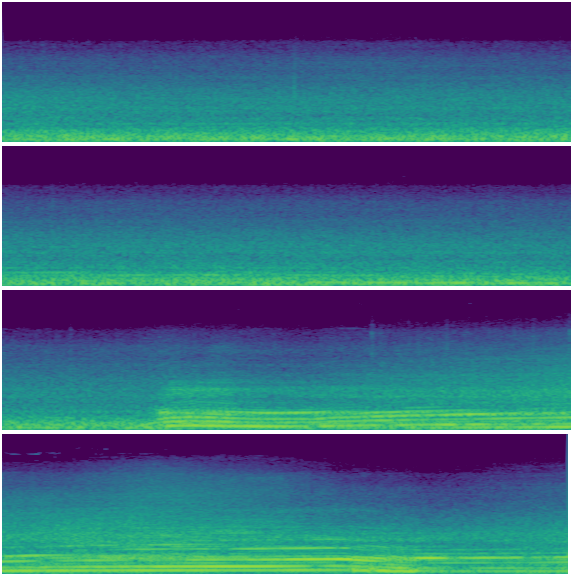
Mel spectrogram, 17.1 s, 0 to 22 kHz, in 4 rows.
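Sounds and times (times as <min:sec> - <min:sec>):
vehicle accelerating past: 0:09.7 - 0:17.0.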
